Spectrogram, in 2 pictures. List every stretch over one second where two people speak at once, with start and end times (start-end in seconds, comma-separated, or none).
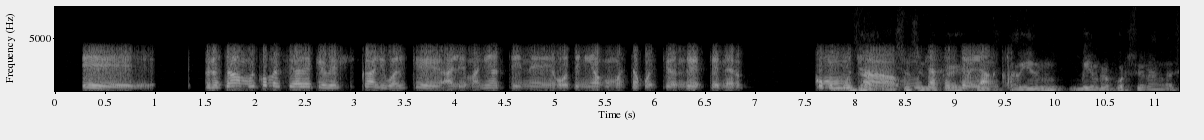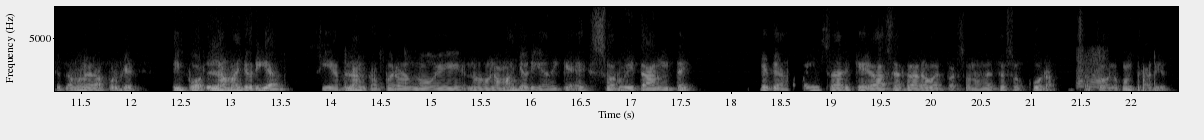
7.8-9.6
